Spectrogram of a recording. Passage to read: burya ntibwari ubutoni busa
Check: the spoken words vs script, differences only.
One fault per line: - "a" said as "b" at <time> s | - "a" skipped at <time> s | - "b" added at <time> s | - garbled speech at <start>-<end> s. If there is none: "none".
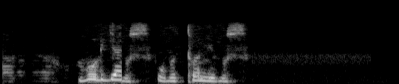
- "ntibwari" said as "busa" at 1.2 s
